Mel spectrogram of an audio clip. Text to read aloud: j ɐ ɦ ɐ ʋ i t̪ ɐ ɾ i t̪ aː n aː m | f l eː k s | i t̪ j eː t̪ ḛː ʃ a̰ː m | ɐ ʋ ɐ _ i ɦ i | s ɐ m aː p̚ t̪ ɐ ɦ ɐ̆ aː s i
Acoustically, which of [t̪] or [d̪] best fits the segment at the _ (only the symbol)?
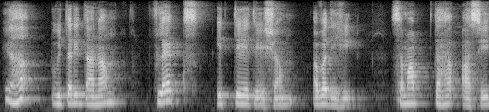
d̪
